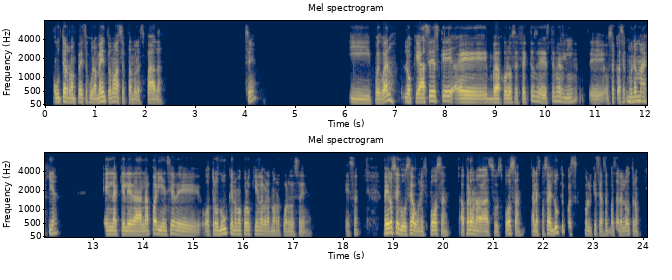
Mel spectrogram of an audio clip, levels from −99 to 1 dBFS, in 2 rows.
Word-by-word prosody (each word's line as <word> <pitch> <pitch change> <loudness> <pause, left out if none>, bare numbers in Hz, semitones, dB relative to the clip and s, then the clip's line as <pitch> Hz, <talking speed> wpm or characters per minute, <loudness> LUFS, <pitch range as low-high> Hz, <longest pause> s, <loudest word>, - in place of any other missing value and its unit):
Úter 135 +3 +3
rompe 135 +1 0
ese - - -6
juramento, 130 +4 +2
¿no?, 150 - +2
aceptando 115 -4 -3
la 105 - -5
espada. 105 -2 -1 1.6
¿Sí? - - -5 1.9
Y, 115 -3 -4
pues, 115 +3 -1
bueno, 175 +1 +4
lo 140 0 0
que 140 - +2
hace 135 +6 +6
es 165 -2 +1
que, 170 -1 +2
eh, 125 -1 +3
bajo 125 +1 +3
los 125 -1 0
efectos 120 +7 -6
de 140 -5 -1
este 125 +6 -7
Merlín, 140 -3 -4 0.2
eh, 115 -1 -7
o 110 - -10
sea, 140 +6 -8
hace 140 +3 -3
como 150 -2 -4
una 160 +3 0
magia 155 +1 -3 0.9
en 125 0 0
la 125 -1 +2
que 130 - 0
le 120 -1 +4
da 115 -1 +4
la 125 - +1
apariencia 130 +2 +1
de 110 -6 -3
otro 125 +2 -2
duque, 155 +4 0
no 130 - -2
me 125 - -1
acuerdo 130 0 -2
quién, 130 0 -5
la 125 - 0
verdad, 115 -2 -3
no 115 - -5
recuerdo 110 0 -6
ese 105 -4 -11 0.8
esa, 105 +9 -13 0.5
pero 165 +4 +9
seduce 145 -6 +3
a - - +7
una 115 -3 -1
esposa, 130 -2 -1 0.2
ah, 110 - -3
perdón, 140 -1 +4
a 115 -1 +3
a 115 - 0
su 105 +2 -11
esposa, - - -2 0.2
a - - -4
la - - 0
esposa - - -2
del - - +4
duque, - - -1
pues, - - -13
por 120 - -6
el 115 - -10
que - - -9
se - - -5
hace 120 +3 -7
pasar 110 -1 -7
el 115 +1 -5
otro. 120 - -6
125 Hz, 190 wpm, -22 LUFS, 115-140 Hz, 1.9 s, pero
